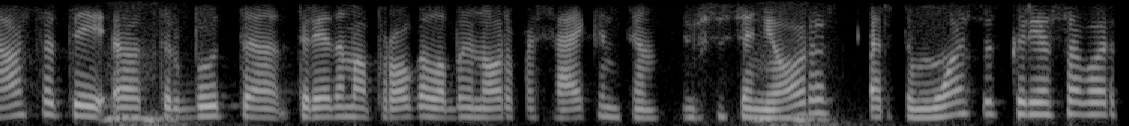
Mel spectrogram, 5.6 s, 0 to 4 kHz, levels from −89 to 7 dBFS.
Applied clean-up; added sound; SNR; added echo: none; Telephone; 14 dB; none.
